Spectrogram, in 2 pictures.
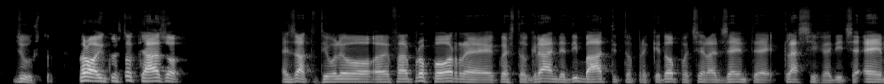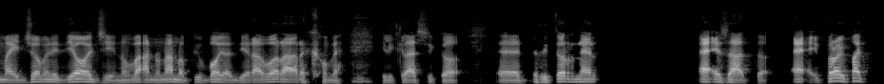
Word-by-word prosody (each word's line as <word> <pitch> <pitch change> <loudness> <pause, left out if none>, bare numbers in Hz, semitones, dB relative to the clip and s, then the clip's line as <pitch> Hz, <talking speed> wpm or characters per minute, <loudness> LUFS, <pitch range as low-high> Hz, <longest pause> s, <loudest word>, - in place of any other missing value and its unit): Giusto. - - -7 0.2
Però 170 -2 +10
in 150 - 0
questo 160 +4 -2
caso 155 0 +4 0.9
esatto, 120 -1 -1
ti 125 - -6
volevo, 125 -1 +1
ehm, 120 - -2
far 130 +2 0
proporre, 135 -9 +2
ehm, - - -13
questo 120 -2 -5
grande 125 +1 +1
dibattito 125 -3 0
perché - - -11
dopo 130 0 -2
c'è 125 - -8
la 110 -1 -2
gente 110 0 -4
classica 110 -2 -3
e - - -7
dice: 105 +2 -6
"Eh 120 -2 +6
ma 110 -2 -2
i 100 - -3
giovani 115 +2 -5
di 120 +5 -4
oggi 105 -7 -1
non 95 +2 -10
va 110 -1 0
non 105 0 -9
hanno 115 -4 -3
più 110 0 -13
voglia 110 -1 -2
di 95 +2 -11
lavorare" 110 0 -1
come 95 -4 -8 0.3
il 95 -1 -13
classico, 100 -1 -5 0.4
ehm, 95 -1 -4
ritornell 115 0 -2 1.0
eh - - +7
esatto, - - -1 0.2
eh - - +5
i - - -10
però - - +3
infatt - - -1
115 Hz, 165 wpm, -24 LUFS, 105-125 Hz, 1.0 s, Però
